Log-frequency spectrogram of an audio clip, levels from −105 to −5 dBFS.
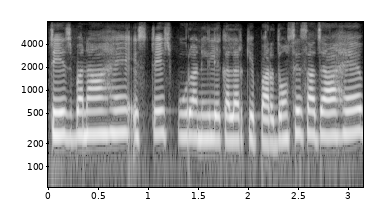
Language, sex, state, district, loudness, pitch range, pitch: Hindi, female, Bihar, East Champaran, -19 LUFS, 235-265 Hz, 260 Hz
